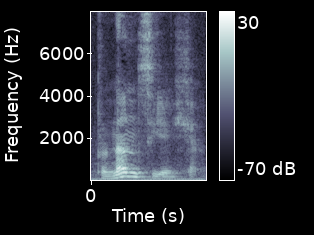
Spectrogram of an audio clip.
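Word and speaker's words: pronunciation: Primary क्या है, none के ऊपर, प्रोनंसिएशन, प्रोनंसिएशन।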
